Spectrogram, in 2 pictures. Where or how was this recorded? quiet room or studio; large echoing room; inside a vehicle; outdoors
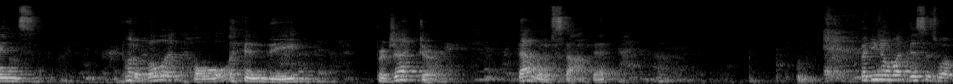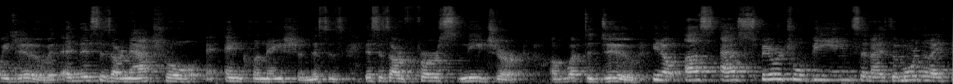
large echoing room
